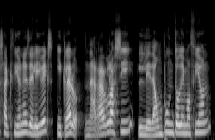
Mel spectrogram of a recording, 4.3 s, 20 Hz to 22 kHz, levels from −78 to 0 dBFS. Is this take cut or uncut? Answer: cut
